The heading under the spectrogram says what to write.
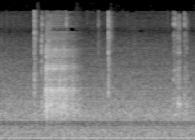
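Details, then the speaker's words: Mercedes S-class throttle body (ASR) on bench, run from working gas module, before repair: short electric whir between light clicks, no plate movement. Actuator motor spins but faulty clutch coil never engages. "so when we activate it we can hear the motor spin"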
